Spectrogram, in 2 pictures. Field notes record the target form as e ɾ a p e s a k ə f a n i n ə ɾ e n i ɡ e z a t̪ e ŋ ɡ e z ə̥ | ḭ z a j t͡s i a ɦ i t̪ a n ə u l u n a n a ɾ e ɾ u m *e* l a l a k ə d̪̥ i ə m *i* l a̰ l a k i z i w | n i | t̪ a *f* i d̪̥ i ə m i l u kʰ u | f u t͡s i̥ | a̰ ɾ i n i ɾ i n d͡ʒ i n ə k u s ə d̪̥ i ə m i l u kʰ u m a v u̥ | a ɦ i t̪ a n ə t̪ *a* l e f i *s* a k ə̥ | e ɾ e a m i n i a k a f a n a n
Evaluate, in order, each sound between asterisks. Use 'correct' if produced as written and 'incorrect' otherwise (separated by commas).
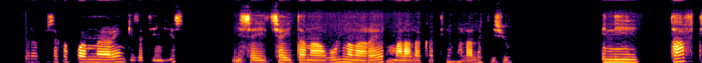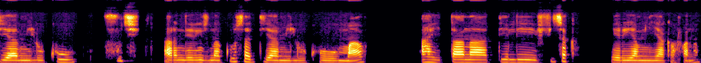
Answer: incorrect, incorrect, correct, incorrect, incorrect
